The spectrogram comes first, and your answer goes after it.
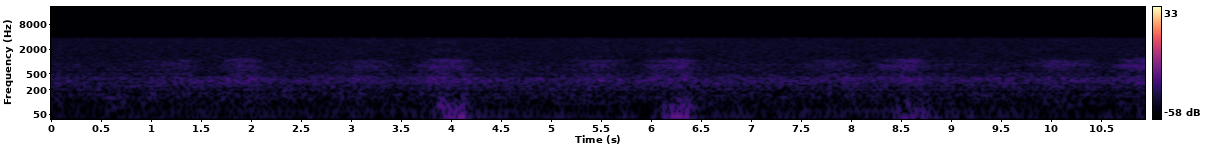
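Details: Pet cat Daisy purring while she rests, a quiet continuous low rumble rising and falling with each breath roughly every two seconds, plus a few soft thumps and sniffs.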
